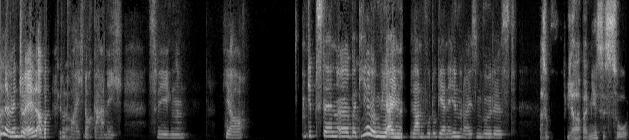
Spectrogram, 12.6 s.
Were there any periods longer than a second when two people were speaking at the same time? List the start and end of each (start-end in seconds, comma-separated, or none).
none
